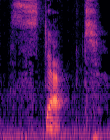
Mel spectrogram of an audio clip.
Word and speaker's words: stepped: I hear it now look the word does not end in a T but it makes it sound at the end stepped I don't know why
